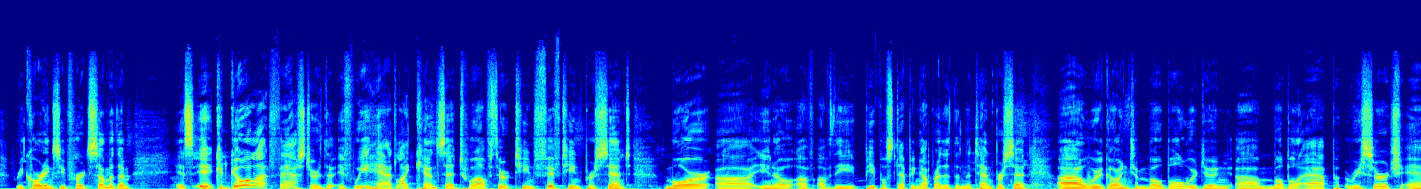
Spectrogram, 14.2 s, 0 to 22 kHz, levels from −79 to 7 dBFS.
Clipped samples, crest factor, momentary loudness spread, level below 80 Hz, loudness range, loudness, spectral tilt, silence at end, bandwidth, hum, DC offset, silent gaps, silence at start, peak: under 0.1%; 16 dB; 8 LU; -34 dBFS; 2 LU; -22 LUFS; -5 dB/octave; 0 s; 16.5 kHz; none; under 0.1%; none; 0 s; -6 dBFS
